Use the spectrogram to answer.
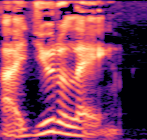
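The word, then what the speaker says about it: Ayúdale: It's pronounced Utilay, and ayuda means help, and lay is a pronoun referring to him, her, or you.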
